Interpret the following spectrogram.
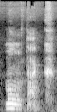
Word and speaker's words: Montag: Então a gente tem segunda-feira, Montag, é com G, mas tem um som de K.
